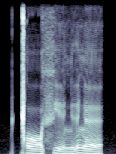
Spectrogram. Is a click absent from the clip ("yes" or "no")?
no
